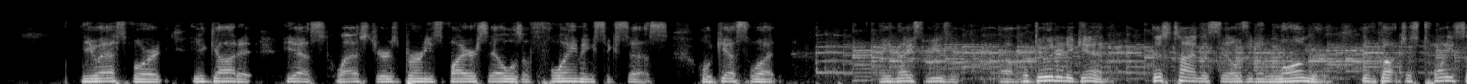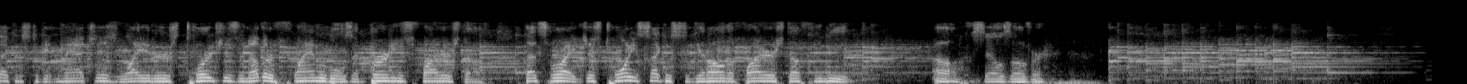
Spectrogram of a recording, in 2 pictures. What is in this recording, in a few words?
Retro Commercial; Burnies Fire Sale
